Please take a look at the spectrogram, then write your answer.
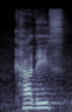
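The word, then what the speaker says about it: Cádiz: Which English people wrongly pronounce Cadiz. – Yes. – So if you're listening to us here, Cadiz is how you should pronounce it.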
